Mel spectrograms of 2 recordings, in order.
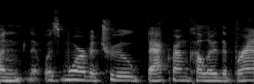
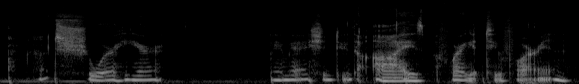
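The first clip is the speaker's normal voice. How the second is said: whispered thoughts to herself; hushed muttering while painting; whispering; 2 semitones higher, 6 dB quieter than usual. Real, not acted.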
